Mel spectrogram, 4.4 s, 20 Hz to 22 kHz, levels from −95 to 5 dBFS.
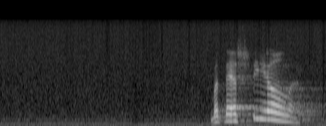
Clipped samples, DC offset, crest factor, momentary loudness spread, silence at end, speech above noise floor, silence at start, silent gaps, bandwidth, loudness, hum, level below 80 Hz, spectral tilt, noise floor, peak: under 0.1%; under 0.1%; 20 dB; 13 LU; 0.25 s; 33 dB; 2.8 s; none; 11.5 kHz; -31 LUFS; 60 Hz at -70 dBFS; -68 dBFS; -6 dB/octave; -62 dBFS; -14 dBFS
